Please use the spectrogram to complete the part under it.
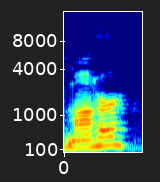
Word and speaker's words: Maher: which that's the correct way to say his name, it's Maher.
